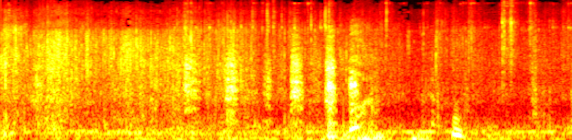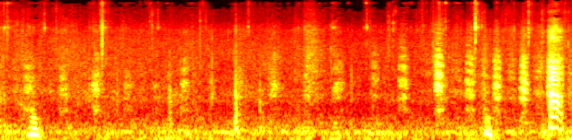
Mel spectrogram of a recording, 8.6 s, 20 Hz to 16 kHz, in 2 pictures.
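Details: Pet Shiba Inu Taro, let down after being teased with a walk, recorded on a GoPro Hero8; quick steady panting fills the clip alongside handling noises, a faint whimper-like note and a person's voice in Japanese.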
